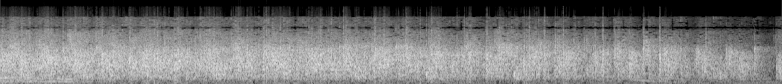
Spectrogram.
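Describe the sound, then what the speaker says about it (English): Loud, dense applause from a large crowd at a talk, a steady roar of clapping that holds for several seconds before thinning slightly at the end. "please a big round of applause"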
